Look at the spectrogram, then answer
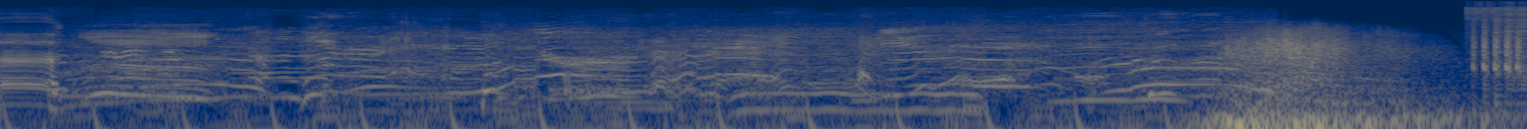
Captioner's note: tugging sounds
